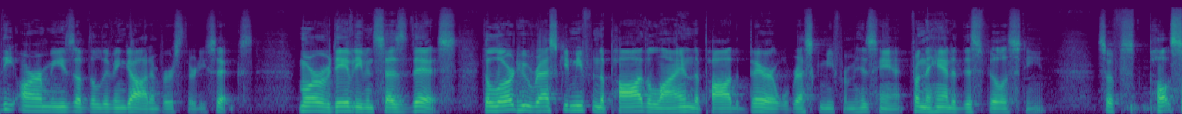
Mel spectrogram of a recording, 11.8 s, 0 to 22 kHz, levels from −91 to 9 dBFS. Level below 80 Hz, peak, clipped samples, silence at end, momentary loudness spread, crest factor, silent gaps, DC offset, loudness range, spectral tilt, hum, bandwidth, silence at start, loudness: -78 dBFS; -12 dBFS; under 0.1%; 0 s; 12 LU; 16 dB; none; under 0.1%; 6 LU; -4.5 dB/octave; none; 16 kHz; 0 s; -29 LUFS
